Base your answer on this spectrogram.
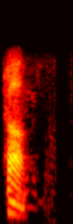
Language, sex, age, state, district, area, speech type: Hindi, male, 45-60, Madhya Pradesh, Bhopal, urban, conversation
